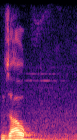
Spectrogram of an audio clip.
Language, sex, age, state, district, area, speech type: Assamese, male, 60+, Assam, Morigaon, rural, read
